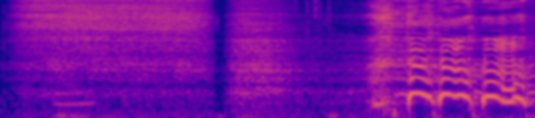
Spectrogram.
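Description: A sharp breath in, a gasp lasting under a second, then laughter starting about a second and a half in.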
